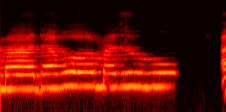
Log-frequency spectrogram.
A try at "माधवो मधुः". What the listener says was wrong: उत्तमं there please stress on the Mahaprana a little bit madhavo madhuhu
